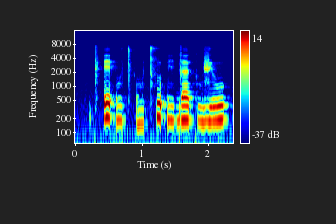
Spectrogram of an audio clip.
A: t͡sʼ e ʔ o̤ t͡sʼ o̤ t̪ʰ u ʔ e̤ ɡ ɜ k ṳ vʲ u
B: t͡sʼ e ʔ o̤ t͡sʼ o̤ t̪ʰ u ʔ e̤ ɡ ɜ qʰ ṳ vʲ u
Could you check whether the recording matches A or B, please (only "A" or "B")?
A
